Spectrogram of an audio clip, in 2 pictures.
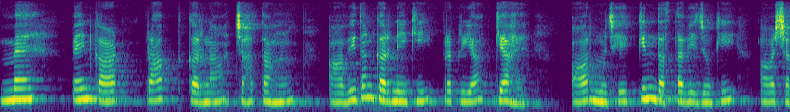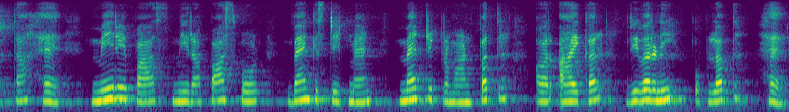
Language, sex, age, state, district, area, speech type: Hindi, female, 30-45, Madhya Pradesh, Seoni, rural, read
